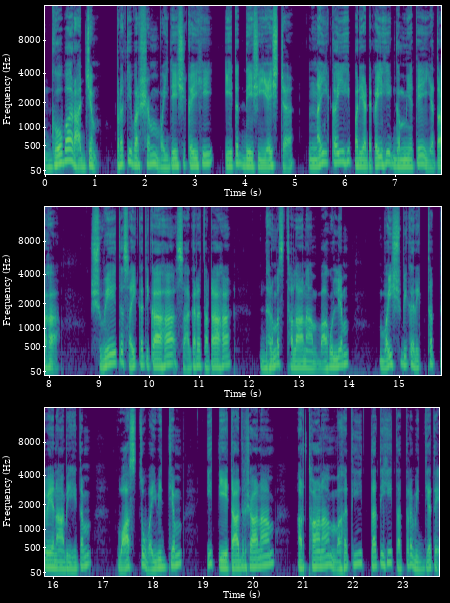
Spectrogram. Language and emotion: Sanskrit, neutral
